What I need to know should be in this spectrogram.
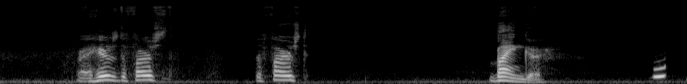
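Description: A young man talks at close range, calmly and in short bursts.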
